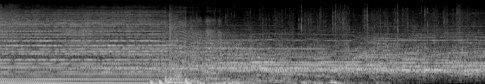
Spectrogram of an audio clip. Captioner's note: audience cheers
